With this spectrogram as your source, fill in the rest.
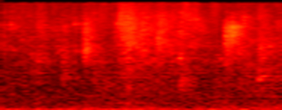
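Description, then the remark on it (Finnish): Muffled water splashing from a wash area outside a sauna door as a man washes, water running down his body, soft irregular bursts over a steady low rumble, heard faintly as if through a closed door. “Saunan oven ulkopuolelta kuuluu vaimeaa loiskintaa.”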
